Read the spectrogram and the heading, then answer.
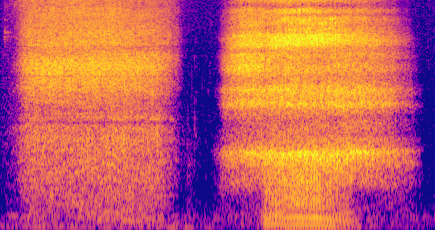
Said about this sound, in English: The power of belly breathing. Ready? Yeah.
